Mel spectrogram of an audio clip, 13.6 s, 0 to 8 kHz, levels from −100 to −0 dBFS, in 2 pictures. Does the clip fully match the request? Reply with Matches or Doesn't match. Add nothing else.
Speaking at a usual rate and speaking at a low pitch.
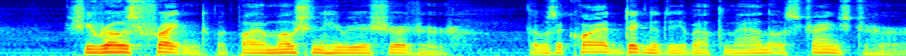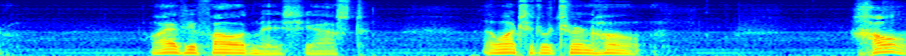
Matches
